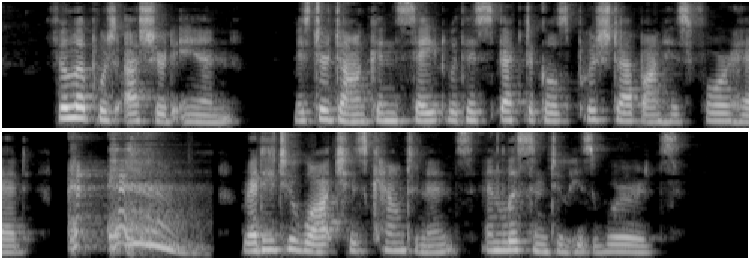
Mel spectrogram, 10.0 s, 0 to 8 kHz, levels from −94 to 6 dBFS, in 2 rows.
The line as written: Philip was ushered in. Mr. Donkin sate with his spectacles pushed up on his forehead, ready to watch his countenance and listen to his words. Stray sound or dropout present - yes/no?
yes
